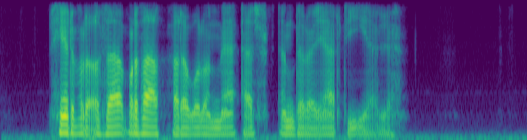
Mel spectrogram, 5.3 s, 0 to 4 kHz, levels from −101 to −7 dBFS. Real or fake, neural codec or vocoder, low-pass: fake; autoencoder, 22.05 kHz, a latent of 192 numbers a frame, VITS, trained on many speakers; 3.6 kHz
